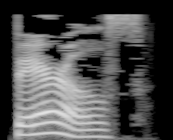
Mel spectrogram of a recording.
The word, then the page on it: barrels: British English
